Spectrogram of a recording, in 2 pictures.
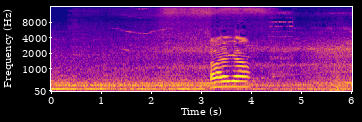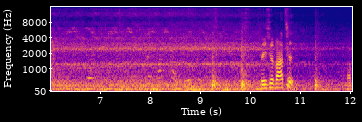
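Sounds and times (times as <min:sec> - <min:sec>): train rolling past: 0:00.0 - 0:12.0.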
